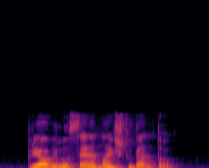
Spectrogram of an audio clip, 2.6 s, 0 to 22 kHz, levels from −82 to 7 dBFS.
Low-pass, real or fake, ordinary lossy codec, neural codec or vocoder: 7.2 kHz; real; MP3, 64 kbps; none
